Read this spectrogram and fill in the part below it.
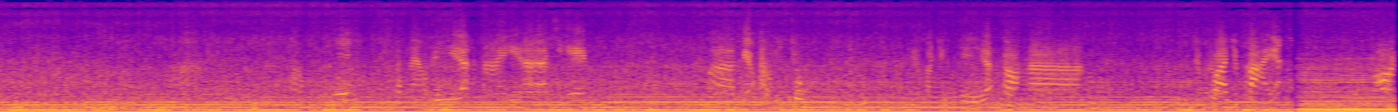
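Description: An outboard motor drones loudly and steadily close by.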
